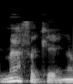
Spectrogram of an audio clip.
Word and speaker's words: Mafeking: Also, the other thing I'd just like to sort of point out to you is that I pronounce it Mafeking, and I think that is the proper way of pronouncing.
